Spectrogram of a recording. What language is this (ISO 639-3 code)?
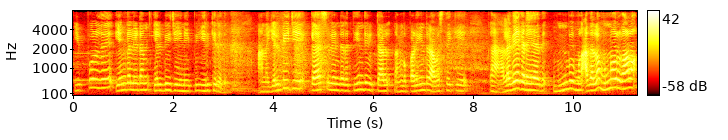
tam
